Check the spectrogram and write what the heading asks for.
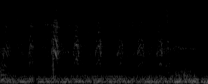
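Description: Faint, quick scratching of a fingernail rubbing back and forth over the textured face of a clay poker chip set in a pendant.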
